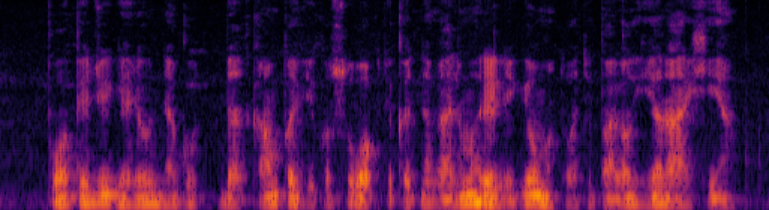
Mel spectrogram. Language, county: Lithuanian, Kaunas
